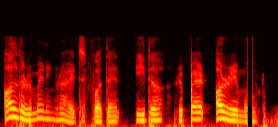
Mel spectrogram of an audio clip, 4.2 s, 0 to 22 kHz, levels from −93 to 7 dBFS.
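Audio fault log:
3.71–3.80 s, packet loss on an ADPCM call: an 80 ms hard-edged silence follows "were then either repaired"; the decoder's mismatched predictor and step size make the speech return unsteadily before settling.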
